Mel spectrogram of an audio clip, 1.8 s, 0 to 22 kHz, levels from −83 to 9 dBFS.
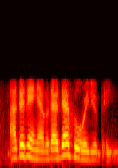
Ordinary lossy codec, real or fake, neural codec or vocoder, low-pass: none; fake; codec, 16 kHz, 0.5 kbps, X-Codec, HuBERT features, trained on general audio; 3.6 kHz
